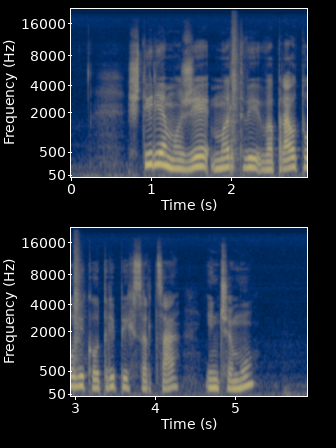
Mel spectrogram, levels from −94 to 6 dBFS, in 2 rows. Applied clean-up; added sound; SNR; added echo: none; Snare drum; 14 dB; none.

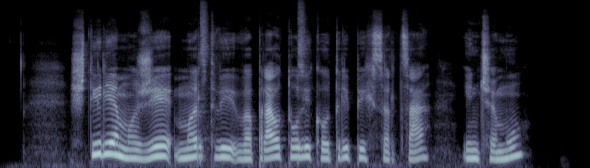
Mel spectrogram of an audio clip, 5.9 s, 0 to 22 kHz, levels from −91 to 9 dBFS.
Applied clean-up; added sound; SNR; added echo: neural mask model Resemble Enhance denoiser.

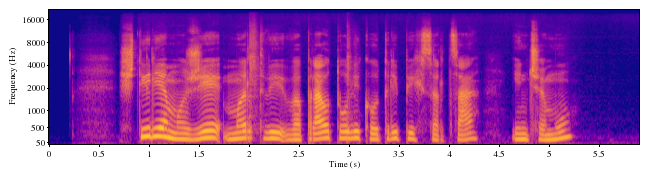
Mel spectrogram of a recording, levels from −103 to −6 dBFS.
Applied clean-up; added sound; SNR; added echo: neural mask model RNNoise.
